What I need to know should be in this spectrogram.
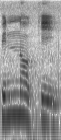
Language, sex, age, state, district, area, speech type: Tamil, male, 30-45, Tamil Nadu, Ariyalur, rural, read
